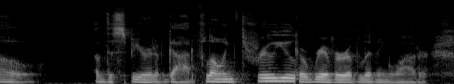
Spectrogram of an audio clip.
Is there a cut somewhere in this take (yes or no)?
yes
